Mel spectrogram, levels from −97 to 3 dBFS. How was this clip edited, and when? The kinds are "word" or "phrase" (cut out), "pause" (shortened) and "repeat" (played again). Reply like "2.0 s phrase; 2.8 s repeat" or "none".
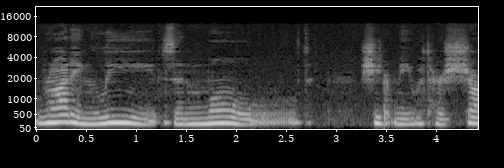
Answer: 3.5 s word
